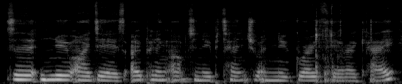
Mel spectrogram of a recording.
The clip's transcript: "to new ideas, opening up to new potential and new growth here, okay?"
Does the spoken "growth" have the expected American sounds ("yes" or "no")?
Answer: yes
